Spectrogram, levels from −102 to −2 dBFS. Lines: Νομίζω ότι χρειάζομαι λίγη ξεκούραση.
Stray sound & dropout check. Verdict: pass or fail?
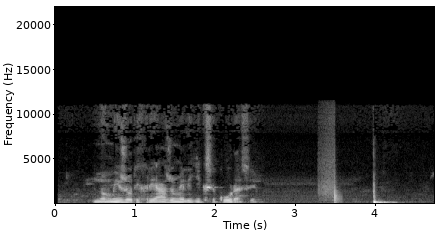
fail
